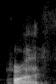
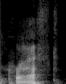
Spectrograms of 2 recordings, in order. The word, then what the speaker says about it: carafe: Carafe. It's not just a craft of orange juice? No, it's carafe.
